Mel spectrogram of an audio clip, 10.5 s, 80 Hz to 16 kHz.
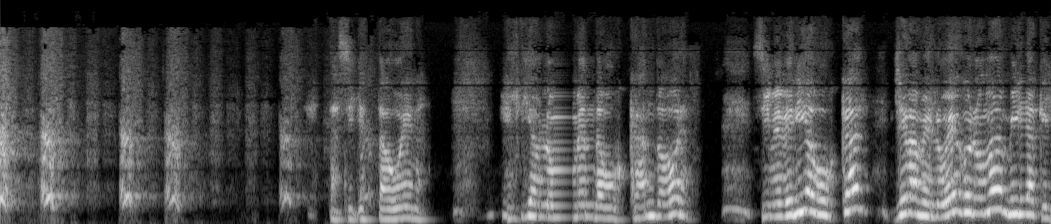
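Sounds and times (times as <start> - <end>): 
dogs howling in short yelping bursts: 0.0 - 2.2, 2.8 - 3.9
speech: 3.3 - 10.5.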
